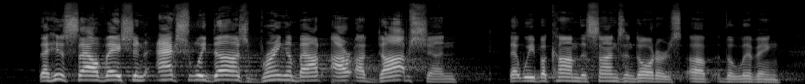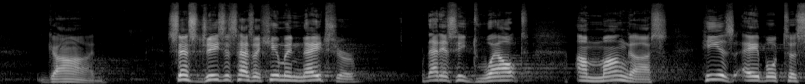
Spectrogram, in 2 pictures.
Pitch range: 135-185 Hz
